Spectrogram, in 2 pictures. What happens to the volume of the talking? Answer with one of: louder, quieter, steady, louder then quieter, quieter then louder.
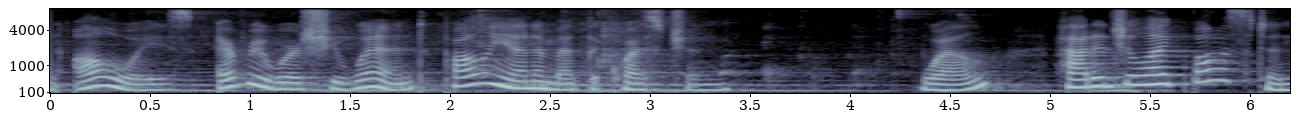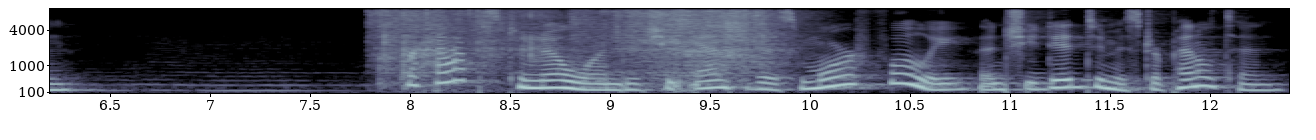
steady.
